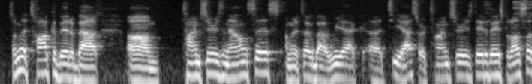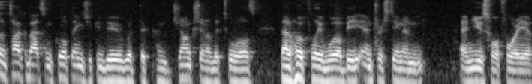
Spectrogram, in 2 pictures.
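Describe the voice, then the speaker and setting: The speaker talks at a fairly quick pace. Pitch variation is ordinary. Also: man, medium pitch for a man. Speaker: tech conference speaker. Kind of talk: technical talk to a live audience. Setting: stage with audience. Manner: quiet.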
